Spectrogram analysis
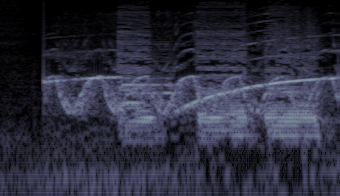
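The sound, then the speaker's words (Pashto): Wailing sirens of ambulances and fire engines in Quetta city after a suicide bombing near a crowded market. Several sirens overlap, rising and falling, loud and continuous. “دا په کوټه ښار کې د تیر شپې د یو ځانمرګي برید ورسته د امبولانسونو او د اطفایې د ګاډو ژغ دی.”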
